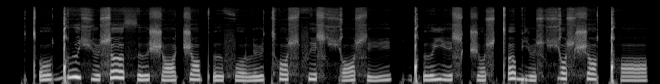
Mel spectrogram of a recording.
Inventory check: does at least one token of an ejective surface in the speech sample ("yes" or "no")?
yes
